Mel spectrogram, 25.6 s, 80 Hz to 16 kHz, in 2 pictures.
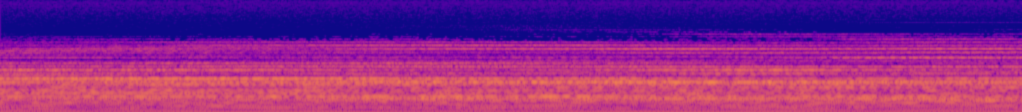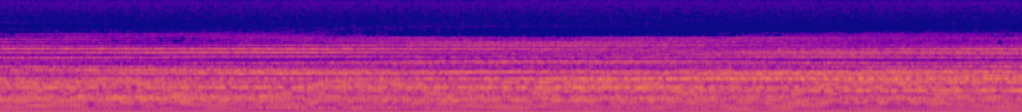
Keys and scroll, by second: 2.0 space, 7.3 space, 24.2 space.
